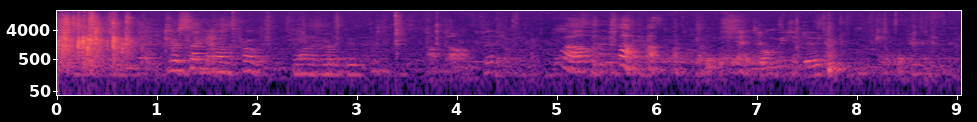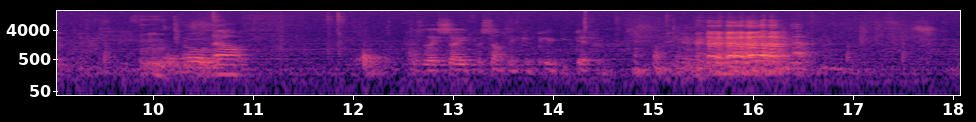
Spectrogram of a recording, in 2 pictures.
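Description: An elderly man speaks calmly through a microphone in a large room.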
